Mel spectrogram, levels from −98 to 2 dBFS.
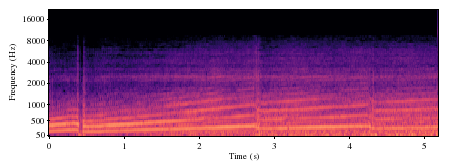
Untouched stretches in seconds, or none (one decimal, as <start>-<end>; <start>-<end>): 2.2-2.7; 3.2-3.8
